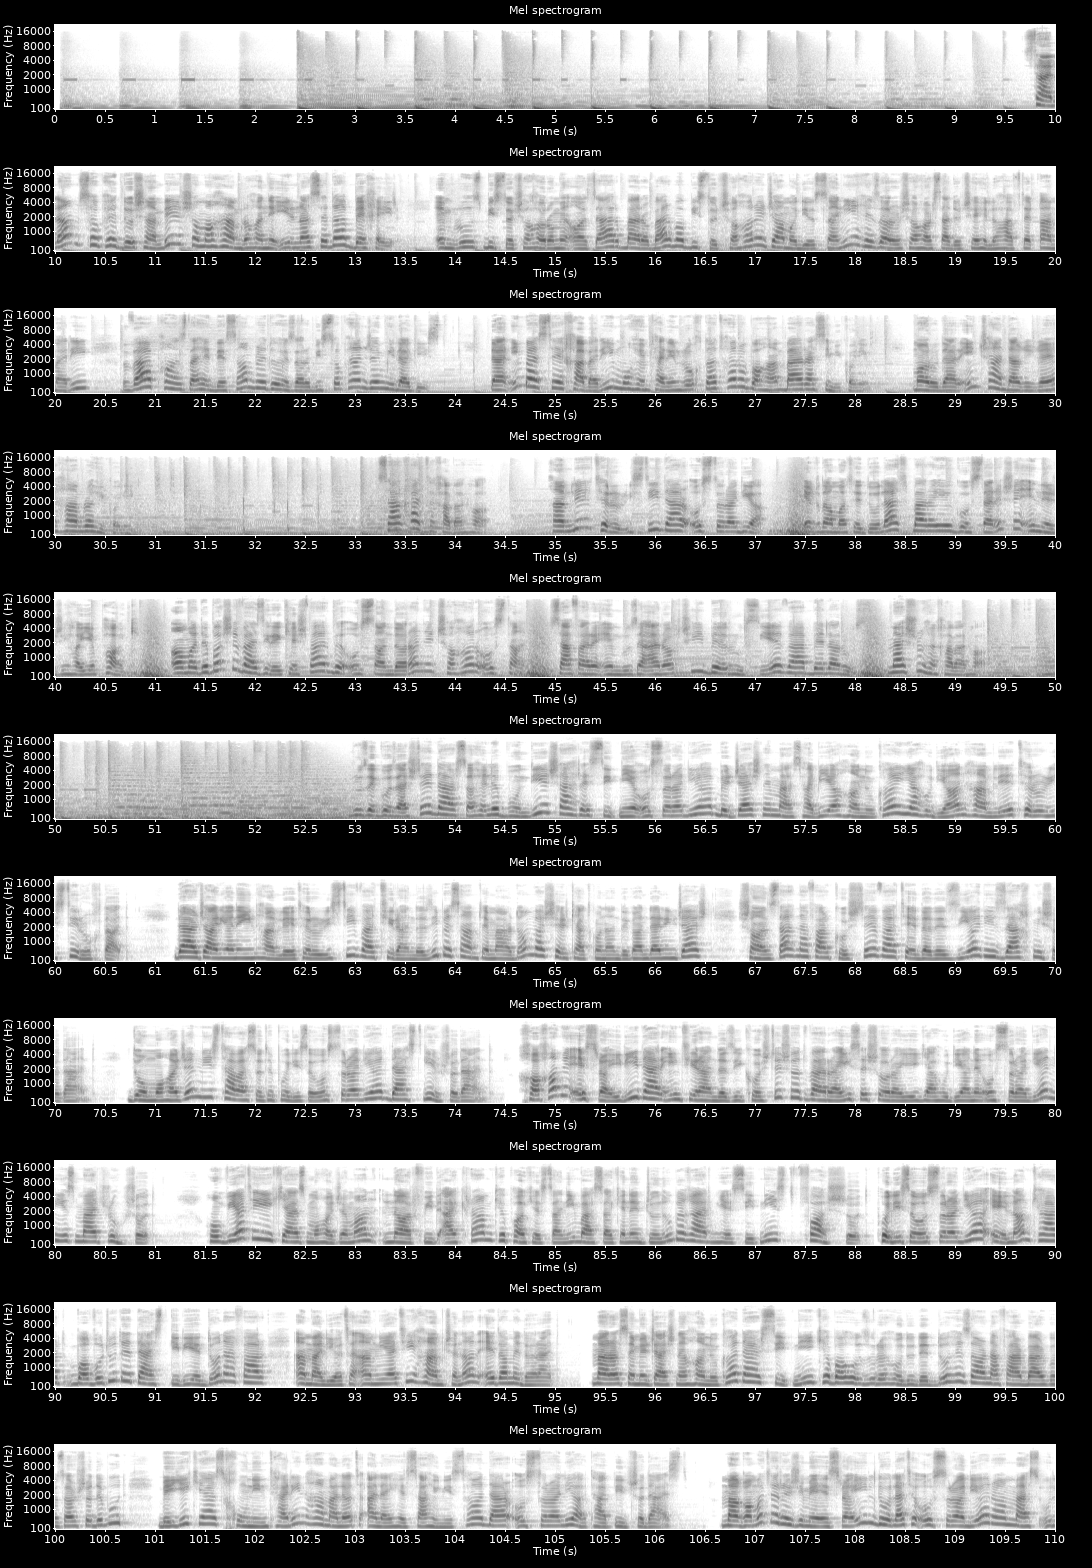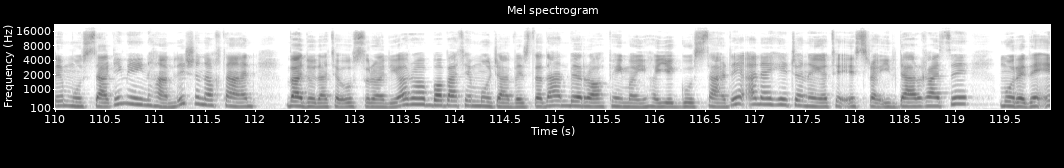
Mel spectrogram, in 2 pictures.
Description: بسته خبری_تحلیلی "ایرناصدا" دوشنبه بیست و چهارم آذرماه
